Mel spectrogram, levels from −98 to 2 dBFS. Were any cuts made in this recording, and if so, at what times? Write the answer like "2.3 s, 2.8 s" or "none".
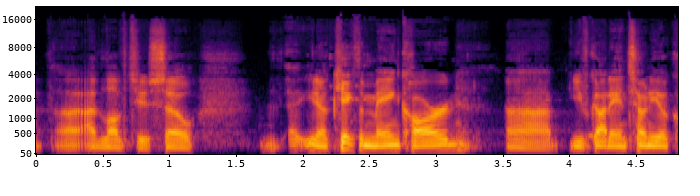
2.4 s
